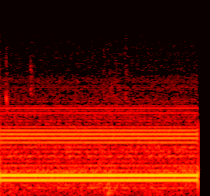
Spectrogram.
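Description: Telephone dial tone, a steady two-note hum on the line once a call has ended. It cuts off suddenly at the end.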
